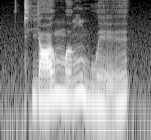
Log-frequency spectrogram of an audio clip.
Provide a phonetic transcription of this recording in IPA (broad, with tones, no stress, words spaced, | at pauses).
t̪ʰjɑ˧˥ʊ̯ mɤ˧˥ŋmwḛ˨˩˦ɪ̯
